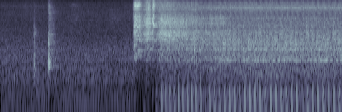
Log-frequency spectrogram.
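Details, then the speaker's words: Honda Grom just after Chimera intake install: couple of clicks, then the small single fires and settles to an even, noticeably deeper idle thumping about three times a second; runs healthy. "So, I don't know if you guys can hear it, but listen to this. It sounds so much deeper."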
